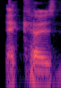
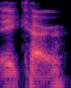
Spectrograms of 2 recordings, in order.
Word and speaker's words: Echo: Tom Baker does the narration of Defender of the Future, and he introduced me to the fact that Echo's name is pronounced Echo, whereas all through my childhood I'd been pronouncing it Eco.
